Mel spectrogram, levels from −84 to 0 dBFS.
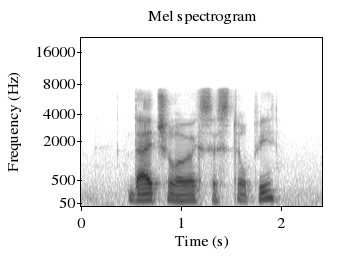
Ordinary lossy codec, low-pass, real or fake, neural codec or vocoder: none; 7.2 kHz; fake; codec, 16 kHz, 0.8 kbps, ZipCodec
